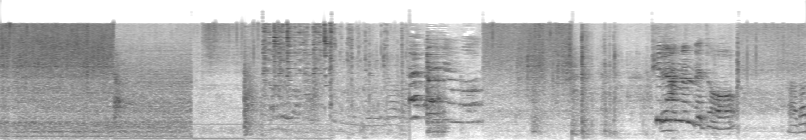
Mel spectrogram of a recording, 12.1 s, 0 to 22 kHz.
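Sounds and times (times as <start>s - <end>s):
meat sizzling in a pot: 0.0s - 1.7s, 2.9s - 4.4s, 7.2s - 12.0s.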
